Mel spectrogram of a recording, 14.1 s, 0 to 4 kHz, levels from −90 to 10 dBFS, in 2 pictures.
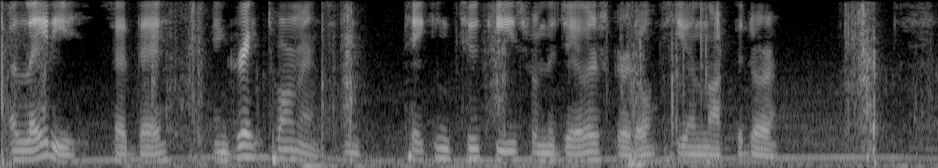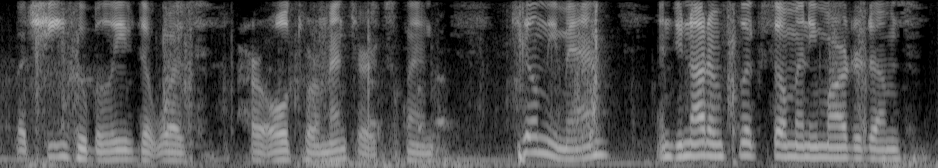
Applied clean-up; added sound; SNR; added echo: none; Tearing + Squeak / Accelerating, revving, vroom / Vehicle; 11 dB; none.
